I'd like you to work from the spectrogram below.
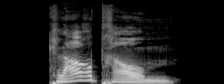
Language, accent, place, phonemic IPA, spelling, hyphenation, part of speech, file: German, Germany, Berlin, /ˈklaːɐ̯ˌtʁaʊ̯m/, Klartraum, Klar‧traum, noun, De-Klartraum.ogg
- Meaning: lucid dream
